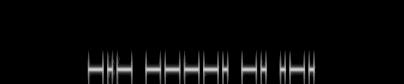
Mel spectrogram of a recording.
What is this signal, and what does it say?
Morse code, heard as a keyed tone, about 25 wpm, 700 Hz. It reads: K9NR
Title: Easy Call Signs - 25wpm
